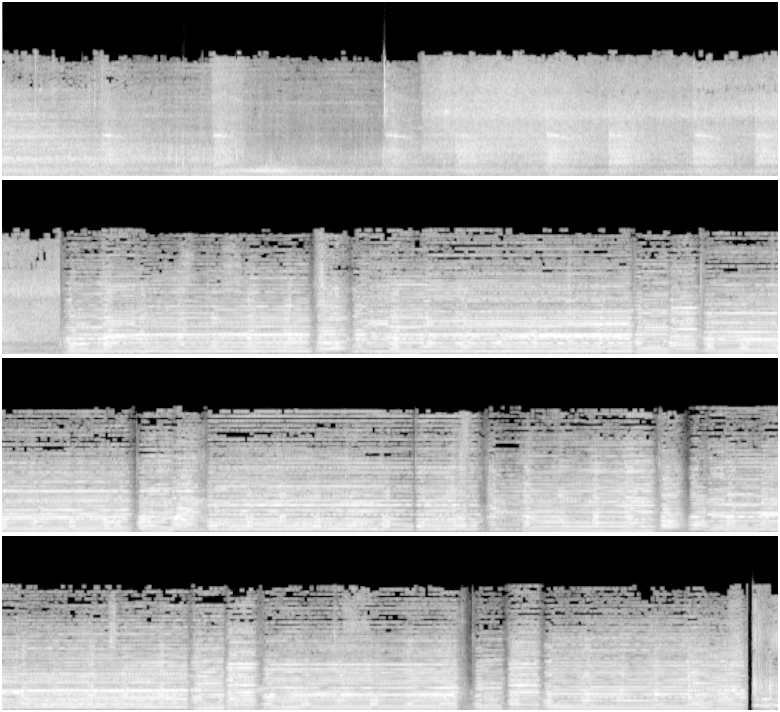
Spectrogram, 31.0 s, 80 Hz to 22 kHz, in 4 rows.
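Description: Steam locomotive working past with regular exhaust beats. About 8 seconds in this gives way to a Swiss button accordion (Schwyzerörgeli) playing a lively folk tune in held chords that change about once a second.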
